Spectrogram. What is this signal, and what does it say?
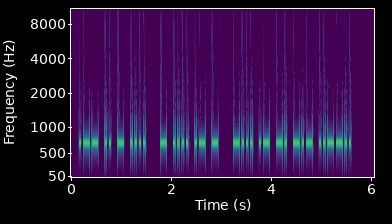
Morse code, heard as a keyed tone, about 28 wpm, 700 Hz. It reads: WITH THAT BANK?
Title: Sentences from Top 1000 Words - Review Part 6 - 28wpm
